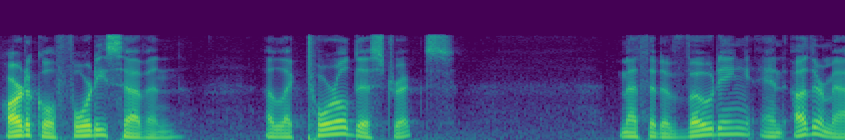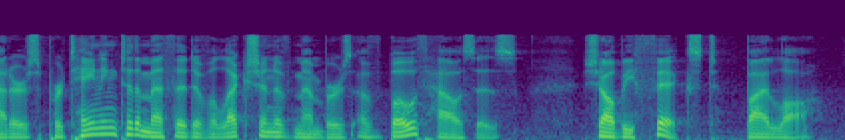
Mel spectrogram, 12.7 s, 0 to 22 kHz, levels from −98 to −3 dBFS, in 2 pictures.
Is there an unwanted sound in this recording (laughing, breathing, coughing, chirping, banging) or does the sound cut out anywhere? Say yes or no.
no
